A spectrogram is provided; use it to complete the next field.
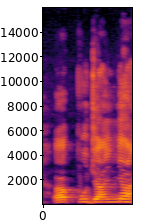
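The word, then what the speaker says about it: ਪੁਜਾਈਆ: पुजाइयां, ऐड़े नूं कन्ना, उत्ते बिंदी सहित नासक उच्चारण करांगे पुजाइयां।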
